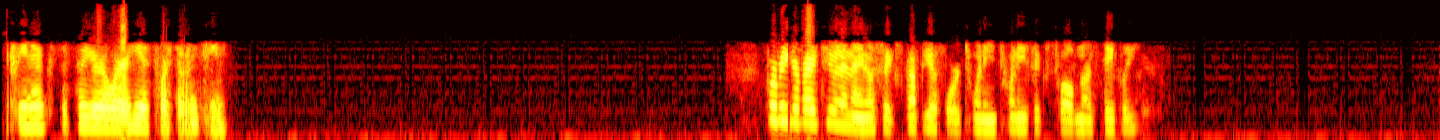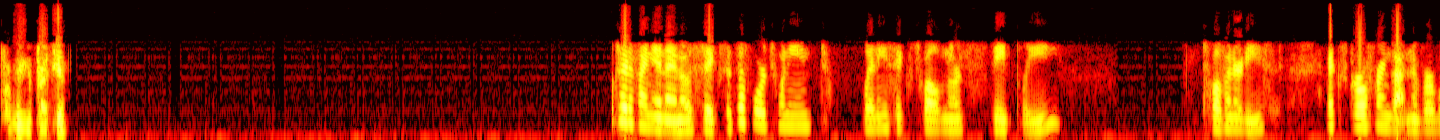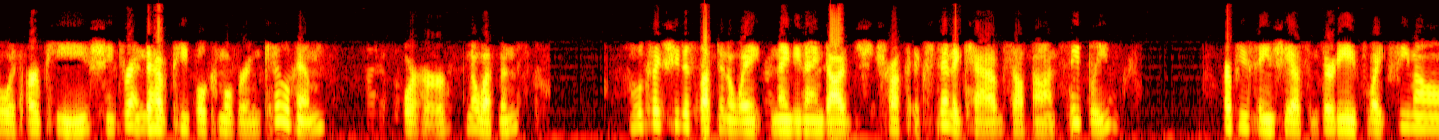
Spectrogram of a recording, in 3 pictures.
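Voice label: Lakes Sheriff Lake Patrol, scanner audio trunk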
